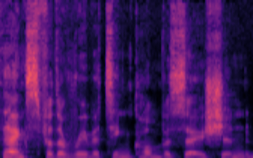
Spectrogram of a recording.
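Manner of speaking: usual speaking voice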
